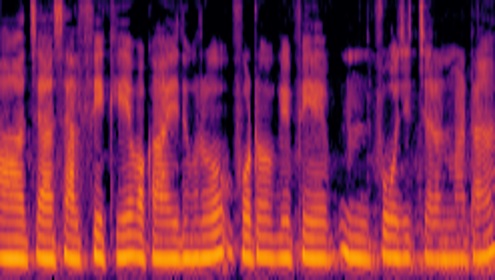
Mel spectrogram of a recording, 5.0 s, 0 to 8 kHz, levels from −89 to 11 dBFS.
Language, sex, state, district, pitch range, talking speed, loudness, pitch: Telugu, female, Andhra Pradesh, Manyam, 160-175 Hz, 145 wpm, -17 LUFS, 165 Hz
